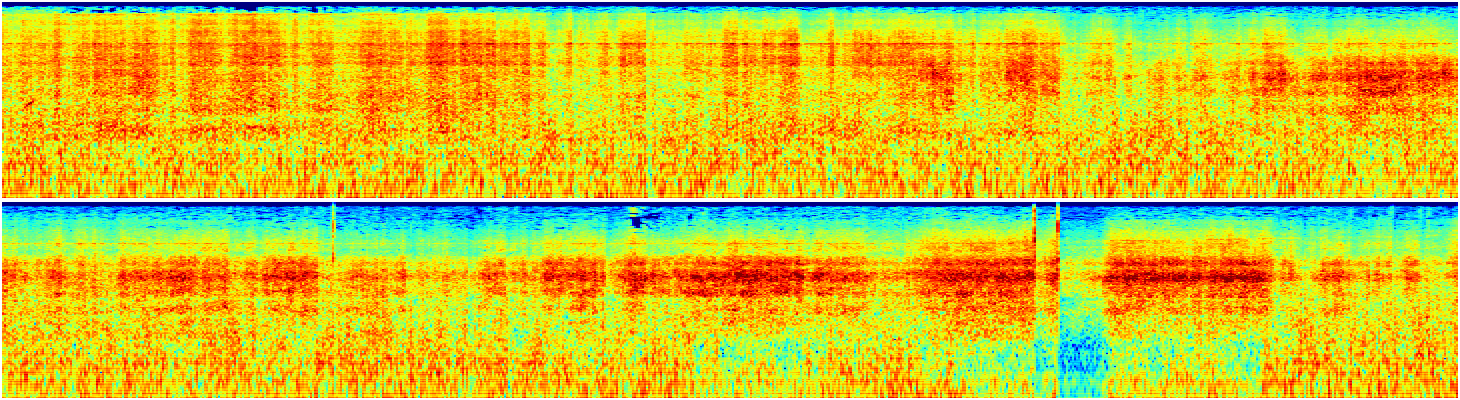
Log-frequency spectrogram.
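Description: Twin jet engines of an Austrian Airlines narrow-body airliner running at taxi power as it moves and turns on the runway: a steady rushing hiss with a whine that grows stronger as an engine swings toward the listener. The sound cuts out for a moment near the end.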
